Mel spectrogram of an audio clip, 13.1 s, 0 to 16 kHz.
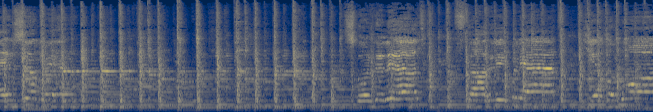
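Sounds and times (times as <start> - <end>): man singing: 0.0 - 2.8, 6.6 - 13.0
acoustic guitar strumming: 0.0 - 13.0.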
